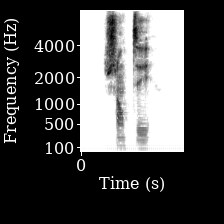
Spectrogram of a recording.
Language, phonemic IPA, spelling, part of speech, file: French, /ʃɑ̃.te/, chanté, verb, LL-Q150 (fra)-chanté.wav
- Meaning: past participle of chanter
